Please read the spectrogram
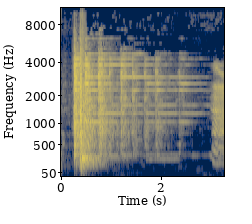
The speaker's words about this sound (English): The jar opening that door made the bell ring.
